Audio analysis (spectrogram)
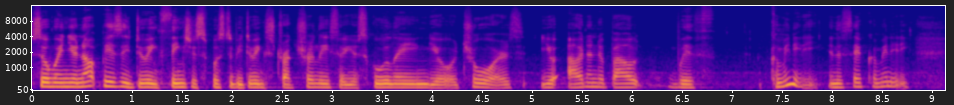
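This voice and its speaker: A woman with a Kenyan accent speaks at a fairly quick pace in a very deep, low pitch. Her tone is dark and mellow, and her intonation is fairly even. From Kenya, rural village. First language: Luo. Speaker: surgeon. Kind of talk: interview.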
